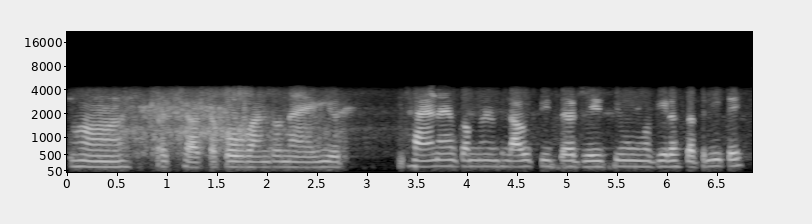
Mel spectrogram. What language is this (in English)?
Sindhi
